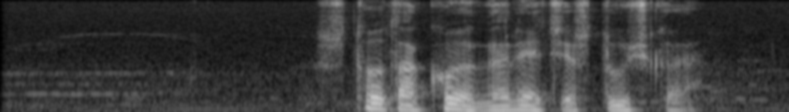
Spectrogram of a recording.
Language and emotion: Russian, neutral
